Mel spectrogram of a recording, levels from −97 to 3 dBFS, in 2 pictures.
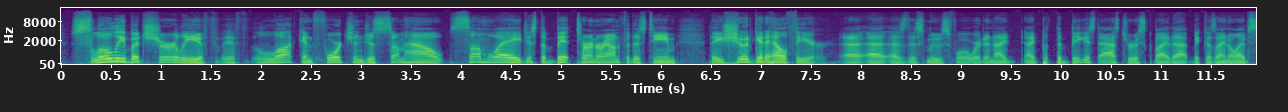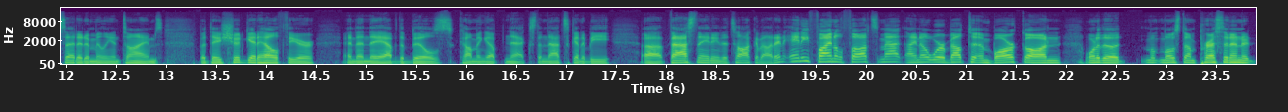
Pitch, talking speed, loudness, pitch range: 130 Hz, 225 wpm, -21 LUFS, 110-155 Hz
